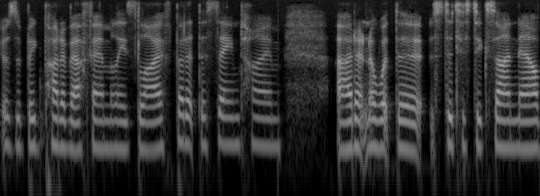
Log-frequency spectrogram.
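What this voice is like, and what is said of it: Australian accent. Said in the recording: “people will gather from your accent, you are originally from Australia”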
